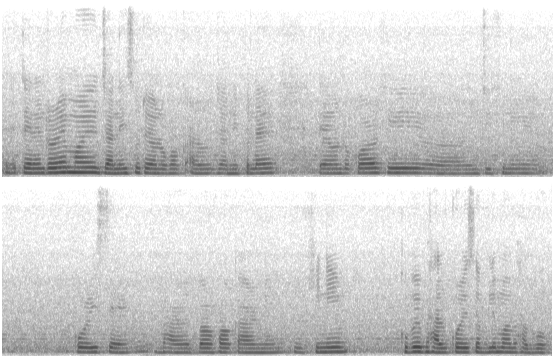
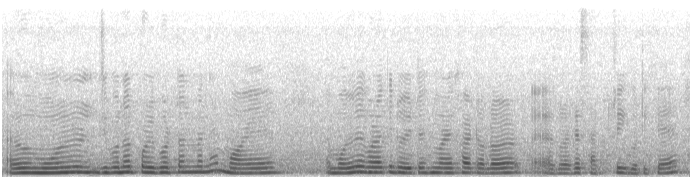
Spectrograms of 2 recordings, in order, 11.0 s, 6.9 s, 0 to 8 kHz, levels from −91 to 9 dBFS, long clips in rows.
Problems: none marked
